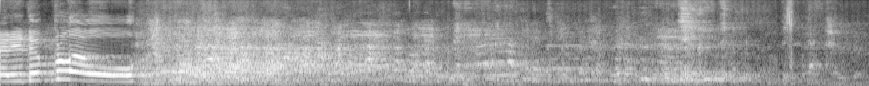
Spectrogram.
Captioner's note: laughter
